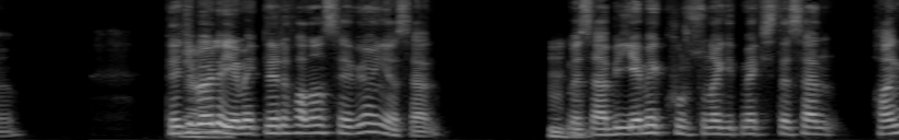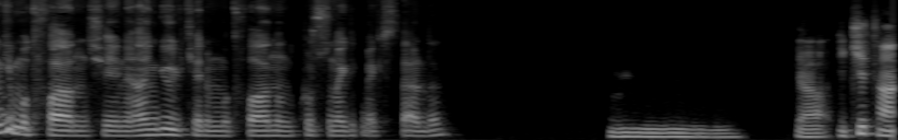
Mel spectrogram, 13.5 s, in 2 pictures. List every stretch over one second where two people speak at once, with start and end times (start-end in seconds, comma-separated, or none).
none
